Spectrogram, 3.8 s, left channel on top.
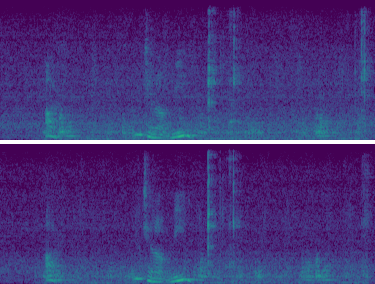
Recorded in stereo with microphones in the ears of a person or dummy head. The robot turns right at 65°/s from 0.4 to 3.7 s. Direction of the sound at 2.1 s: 35° right (ahead or behind).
